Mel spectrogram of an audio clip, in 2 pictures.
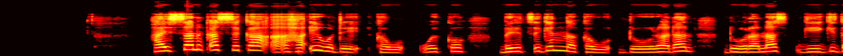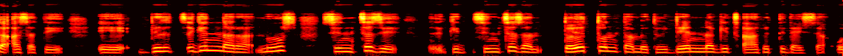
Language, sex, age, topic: Gamo, male, 18-24, government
